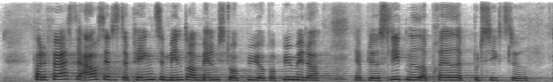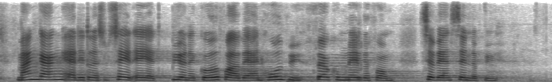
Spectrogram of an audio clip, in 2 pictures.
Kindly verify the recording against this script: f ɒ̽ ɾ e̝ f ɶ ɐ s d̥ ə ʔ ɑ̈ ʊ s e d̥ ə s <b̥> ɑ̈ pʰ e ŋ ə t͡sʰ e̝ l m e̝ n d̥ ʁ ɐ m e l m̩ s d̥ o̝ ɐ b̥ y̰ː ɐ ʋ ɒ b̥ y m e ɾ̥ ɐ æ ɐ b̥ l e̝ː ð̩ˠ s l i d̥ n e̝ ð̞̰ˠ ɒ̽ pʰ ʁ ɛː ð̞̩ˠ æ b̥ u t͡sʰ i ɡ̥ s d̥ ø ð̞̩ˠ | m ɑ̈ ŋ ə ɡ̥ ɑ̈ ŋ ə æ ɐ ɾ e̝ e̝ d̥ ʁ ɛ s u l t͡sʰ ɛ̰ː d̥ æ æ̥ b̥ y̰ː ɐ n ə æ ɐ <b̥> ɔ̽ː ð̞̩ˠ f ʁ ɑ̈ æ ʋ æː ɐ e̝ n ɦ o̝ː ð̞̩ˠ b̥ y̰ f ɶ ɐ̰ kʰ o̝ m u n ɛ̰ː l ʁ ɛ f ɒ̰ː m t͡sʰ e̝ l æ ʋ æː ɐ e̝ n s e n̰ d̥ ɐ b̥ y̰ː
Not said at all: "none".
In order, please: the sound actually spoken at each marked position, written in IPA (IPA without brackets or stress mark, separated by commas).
d̥, ɡ̥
